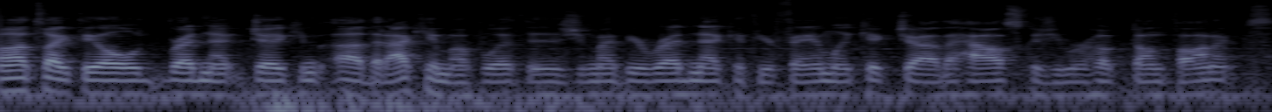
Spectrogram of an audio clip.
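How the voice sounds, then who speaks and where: The delivery comes at a very fast pace with hardly any pauses and a monotone, flat intonation. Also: man, fairly low pitch for a man. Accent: American. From US South. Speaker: gaming streamer. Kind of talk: casual gameplay chat. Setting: live stream.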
